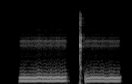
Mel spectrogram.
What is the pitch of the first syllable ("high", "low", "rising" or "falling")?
high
